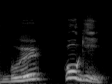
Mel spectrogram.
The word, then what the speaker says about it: bulgogi: So it's the reason why it's pronounced as bulgogi. And you could have seen it written like that as well, but it's actually now it's just written like that as one word, but it's pronounced still like bulgogi, literally water meat.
